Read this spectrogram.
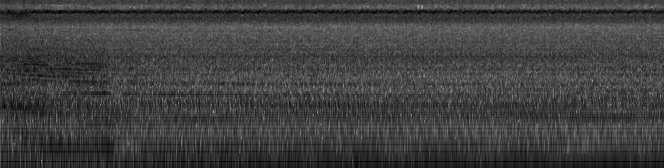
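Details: John Deere tractor that died earlier, started after the oil was drained and checked before dropping the pan: steady, even low rumble with no knock or tick; normal idle.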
